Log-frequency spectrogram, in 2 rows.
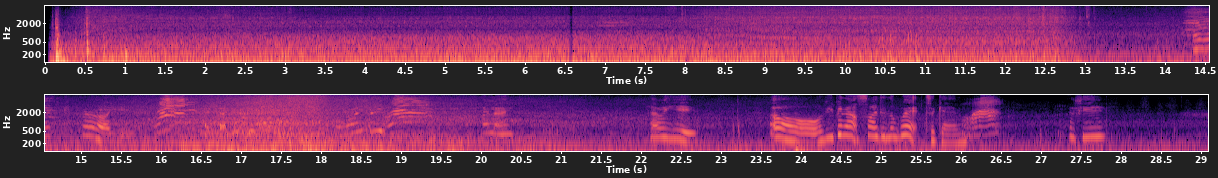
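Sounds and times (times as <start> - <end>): car engine idling: 0.3 - 17.1.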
